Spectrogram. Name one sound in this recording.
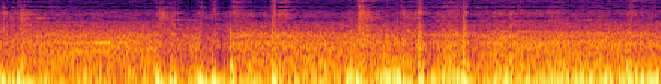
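A tram rumbles past close by, its wheels clattering on the rails.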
